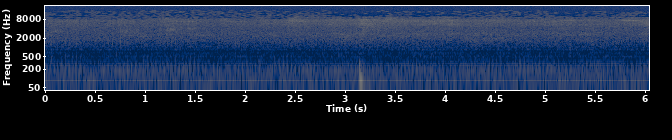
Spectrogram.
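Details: Cat being petted, purring softly in an even low drone for the whole stretch, interrupted once midway by a single sharp tap or knock.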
